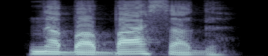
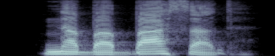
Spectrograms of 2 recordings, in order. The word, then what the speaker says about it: nababasag: The next word is nababasag. Nababasag. Nababasag. Nababasag is spelled as N-A-B-A-B-A-S-A-G.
